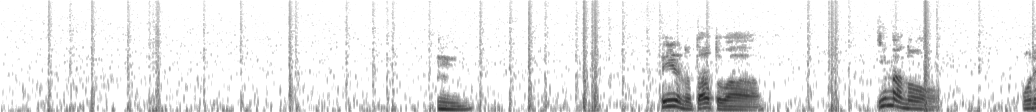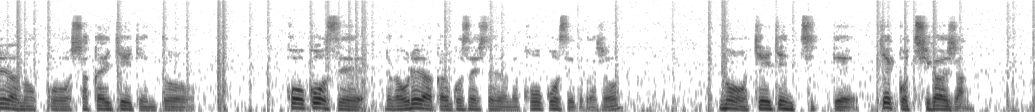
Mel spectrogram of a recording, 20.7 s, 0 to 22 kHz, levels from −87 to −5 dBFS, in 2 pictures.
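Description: Throughout, overdone noise removal leaves twinkling specks in near-silent gaps, unlike a noise gate, which mutes whole pauses cleanly.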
